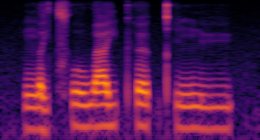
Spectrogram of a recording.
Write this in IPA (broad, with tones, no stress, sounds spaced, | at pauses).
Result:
ŋ ɐ˨˩ j t͡sʰ o˧ w aː˥ j pʰ œː˧ k̚ pʰ ɪ˨˧ ŋ n̪ yː˨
